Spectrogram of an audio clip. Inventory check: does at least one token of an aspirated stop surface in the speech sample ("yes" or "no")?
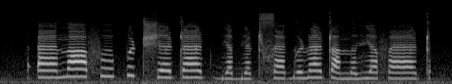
no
